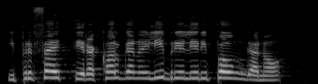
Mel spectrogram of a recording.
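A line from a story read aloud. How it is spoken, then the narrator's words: Shouted. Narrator (Italian): gridò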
